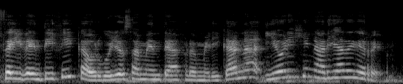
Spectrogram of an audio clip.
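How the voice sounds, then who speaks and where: A woman hosts an interview from a studio, her voice pitched high. She reads a formal introduction before moving into questions. A faint hiss sits under the recording. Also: lively intonation, quick pace, darkish tone. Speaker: interview host. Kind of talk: scripted introduction then interview.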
